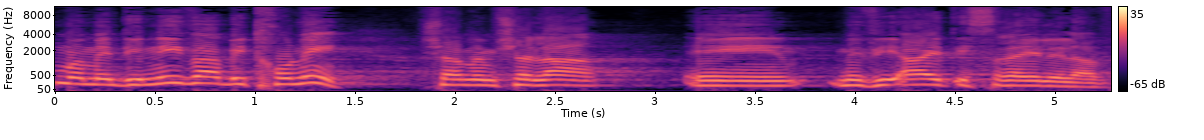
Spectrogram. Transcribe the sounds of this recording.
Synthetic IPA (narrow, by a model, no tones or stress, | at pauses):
mhame̞d̪inivehabit̪χo̞ni | ʃehame̞mʃala | me̞viʔaet̪isʁae̞lela̰v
